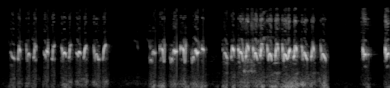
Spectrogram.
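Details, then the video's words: In the afternoon, a sooty-headed bulbul delivers quick strings of bright, twittering notes in three bursts, the last one densest, followed by two isolated chirps. "TRUCUKAN, KICAU DI SORE HARI"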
